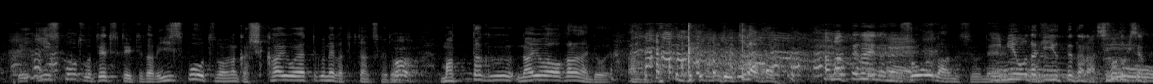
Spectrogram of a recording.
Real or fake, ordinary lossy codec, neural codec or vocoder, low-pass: fake; none; vocoder, 44.1 kHz, 128 mel bands every 512 samples, BigVGAN v2; 7.2 kHz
